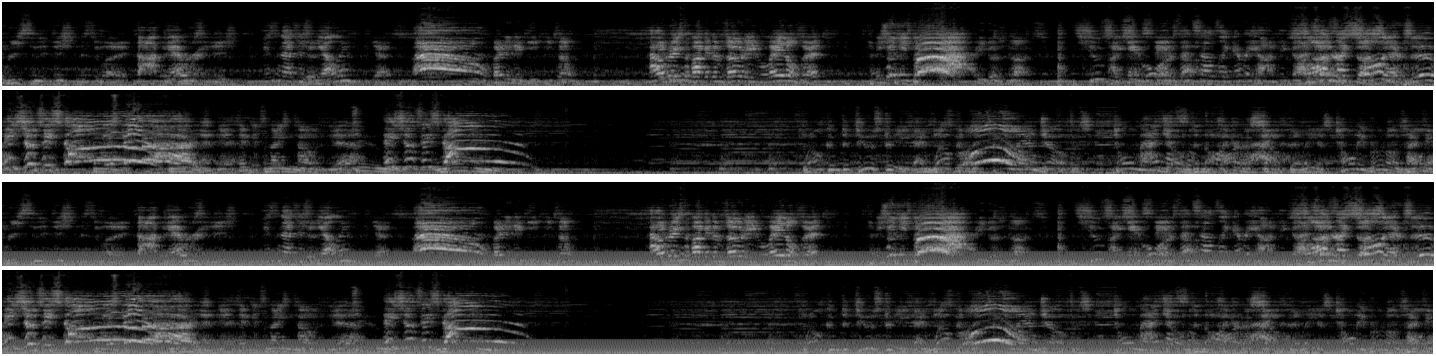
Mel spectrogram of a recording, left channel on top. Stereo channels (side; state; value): right; noise; hum, 6 dB below the sound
